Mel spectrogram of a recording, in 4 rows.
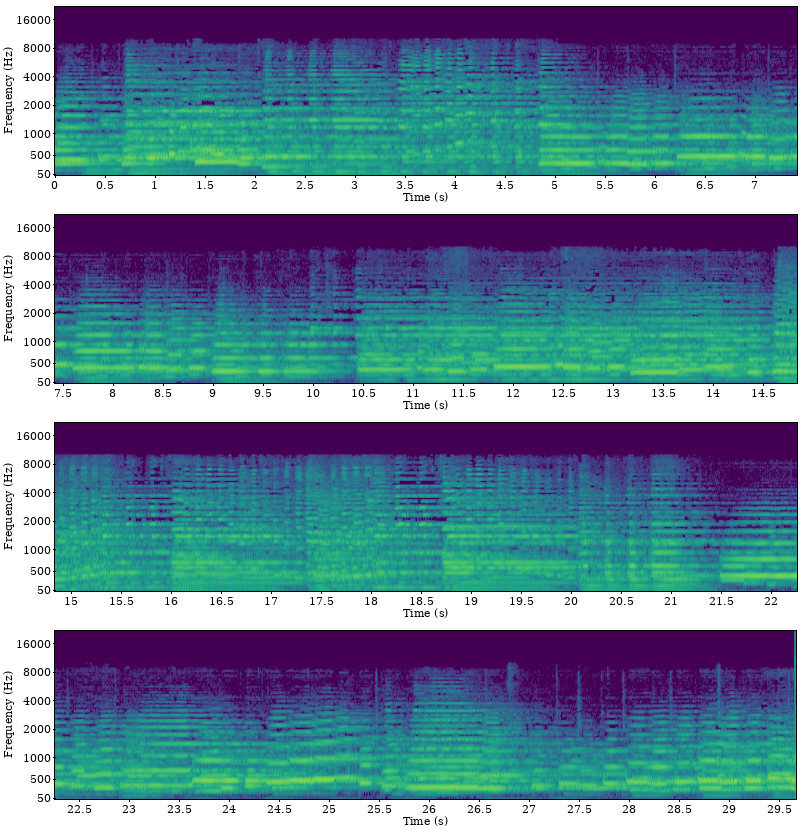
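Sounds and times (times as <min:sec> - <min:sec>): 
two horns playing a concerto: 0:00.0 - 0:29.6.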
